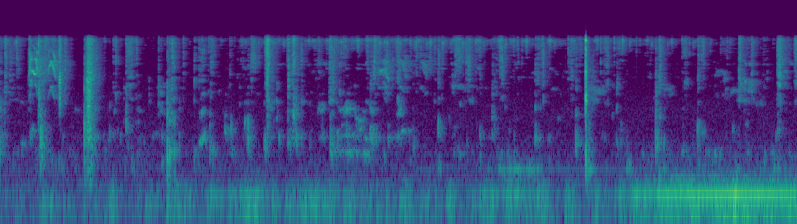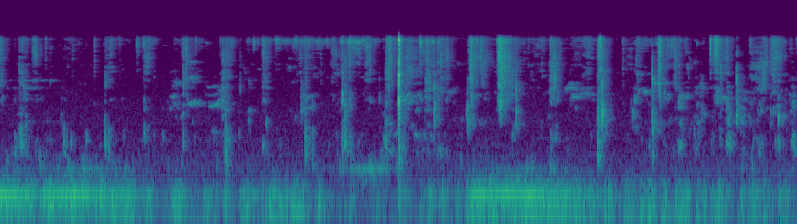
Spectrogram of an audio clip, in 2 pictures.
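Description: A dog's leash jingles and rattles.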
